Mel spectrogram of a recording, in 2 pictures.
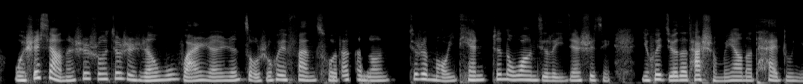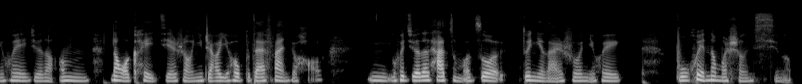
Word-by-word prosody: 我 195 - +5
是 300 +10 +5
想 290 - +4
的 180 +2 +1
是 270 +6 -1
说 250 -1 +1
就 275 +3 +1
是 225 -5 +1
人 185 +1 +3
无 225 +3 +1
完 180 +2 +4
人， 180 -1 +1
人 190 +4 +1
总 200 -8 -1
是 185 +2 -2
会 210 +2 +3
犯 205 -3 +1
错。 195 -2 -2
他 205 - 0
可 220 -2 -3
能 180 0 -1 0.2
就 240 - -1
是 245 - +5
某 190 -7 +1
一 170 - -3
天 205 +1 +2
真 235 - 0
的 225 - +2
忘 210 -1 +4
记 190 -2 -1
了 175 - 0
一 165 - -4
件 185 +1 0
事 195 +1 -1
情， 170 -3 -10 0.3
你 195 - 0
会 230 +4 +4
觉 190 -3 +3
得 200 0 +5
他 220 +1 +5
什 185 -6 -3
么 165 - -4
样 190 0 +1
的 180 - -1
态 190 0 0
度， 180 -1 -6
你 160 -1 -7
会 170 -1 -3
觉 160 -2 -6
得， 155 - -6
嗯， 170 -2 -3 0.2
那 195 - +4
我 160 -3 +2
可 160 +3 -3
以 155 - -3
接 160 0 -6
受， 165 -2 -5
你 170 - -4
只 160 - -2
要 165 - -1
以 165 - -2
后 180 - +2
不 170 0 -9
再 170 -1 +1
犯 175 -2 -1
就 165 - -7
好 - - -13
了？ 210 - -12 0.4
你 185 -6 -4
会 195 +2 +1
觉 180 -1 +2
得 190 - +5
他 185 -2 +4
怎 185 -1 -8
么 150 - -4
做， 175 -3 +1 0.2
对 190 - +1
你 170 -3 -2
来 150 +1 -4
说 170 -1 -5
你 165 -1 -6
会 165 -1 -4 0.5
不 180 0 0
会 200 +2 +3
那 195 0 +1
么 170 - -2
生 155 -2 -6
气 - - -16
呢？ - - -12
185 Hz, 335 characters per minute, -22 LUFS, 170-200 Hz, 0.5 s, 我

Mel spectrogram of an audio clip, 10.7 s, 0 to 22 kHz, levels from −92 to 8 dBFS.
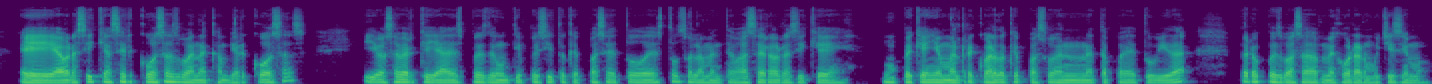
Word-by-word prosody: eh, 100 -2 +7
ahora 105 +2 +5
sí 125 - +1
que 125 - -1
hacer 120 +2 0
cosas 120 +1 +2
van 105 -2 +2
a 100 - -1
cambiar 100 -1 -4
cosas, 115 - -2 0.4
y - - +2
vas 110 +1 0
a - - +5
ver 115 -1 +3
que 110 - 0
ya 105 -1 +3
después 105 +2 -1
de - - +2
un 100 0 +1
tiempecito - - -3
que - - -4
pase 105 - -3
todo 105 0 0
esto, 105 +6 -3
solamente 100 -4 -2
va 95 - 0
a - - -1
ser 105 +2 0
ahora 100 -1 +1
sí 100 +1 -5
que 95 -1 -2 0.2
un 110 -2 -3
pequeño 110 -1 +2
mal 100 -1 +2
recuerdo 105 +2 +1
que - - -3
pasó 110 -1 -2
en 100 - +1
una 100 0 +1
etapa 100 - -4
de 100 - -1
tu 105 - -3
vida, 105 +3 0 0.3
pero, 120 - +1
pues, 115 -5 +2
vas 100 -1 +1
a 105 -1 +2
mejorar 100 -1 +1
muchísimo. 95 0 -4
105 Hz, 275 wpm, -23 LUFS, 100-110 Hz, 0.4 s, eh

